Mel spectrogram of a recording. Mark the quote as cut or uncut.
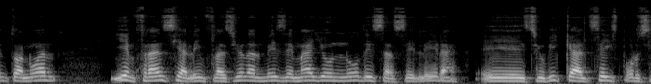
cut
